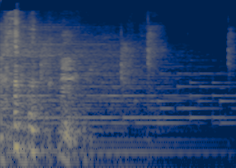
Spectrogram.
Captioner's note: rire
